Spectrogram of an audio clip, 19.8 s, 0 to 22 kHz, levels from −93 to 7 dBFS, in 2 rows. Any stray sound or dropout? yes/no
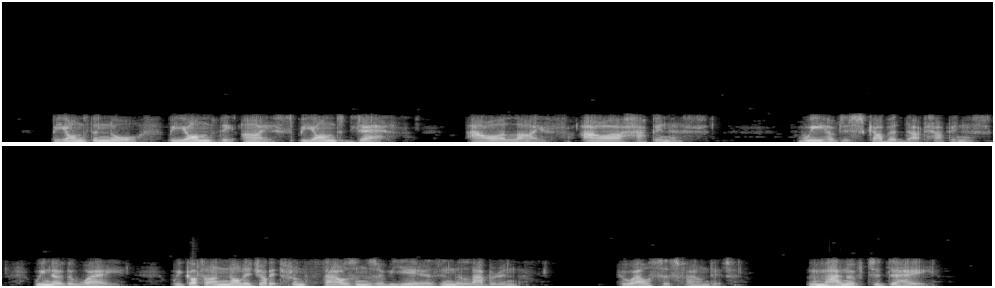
no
